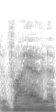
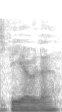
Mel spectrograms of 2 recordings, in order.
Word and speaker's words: viola: And I'm always tempted to pronounce it viola, but you assure me that it is viola.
